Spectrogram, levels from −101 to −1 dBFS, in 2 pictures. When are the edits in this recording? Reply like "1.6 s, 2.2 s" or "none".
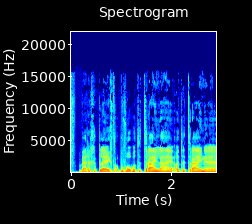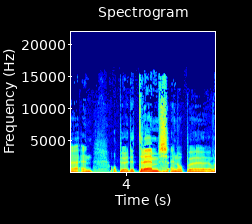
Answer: none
